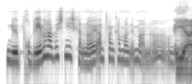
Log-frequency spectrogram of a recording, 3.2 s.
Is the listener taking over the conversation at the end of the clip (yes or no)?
yes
